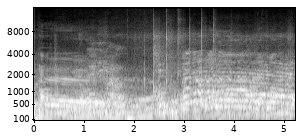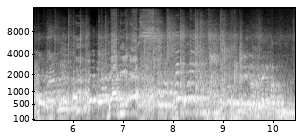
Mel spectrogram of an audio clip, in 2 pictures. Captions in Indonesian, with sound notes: Nah! Ih! [Applause] [Laugh] [Applause] Bagus / Keren Jadi es [Applause]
